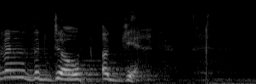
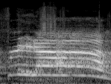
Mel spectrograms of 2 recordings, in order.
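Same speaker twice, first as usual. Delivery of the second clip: freedom! shouted much higher and louder; battle-cry freedom; 11 semitones higher, 17 dB louder than usual. Shown as a demonstration. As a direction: roar freedom! like a charge. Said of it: "Like that".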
